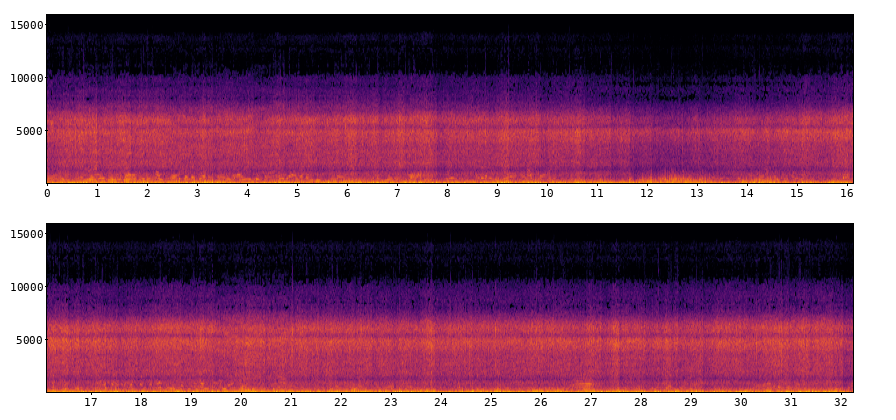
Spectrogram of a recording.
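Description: Beehive Geyser erupting: a steady, loud rushing of its water jet and falling spray, with voices murmuring underneath.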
